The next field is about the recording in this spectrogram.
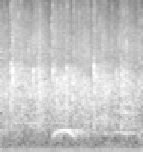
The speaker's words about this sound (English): We used to have epic games of manhunt. Anybody remember manhunt? Come on, clap it up for manhunt right now.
